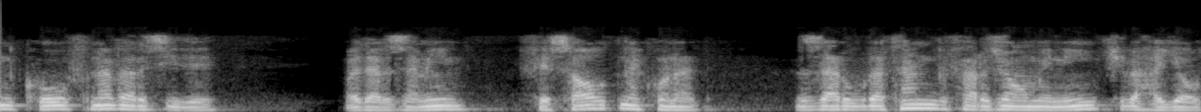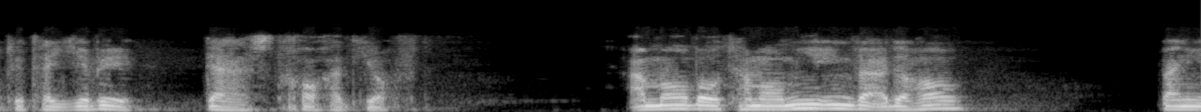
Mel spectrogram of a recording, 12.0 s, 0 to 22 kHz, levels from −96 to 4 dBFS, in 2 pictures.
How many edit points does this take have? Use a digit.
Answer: 0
